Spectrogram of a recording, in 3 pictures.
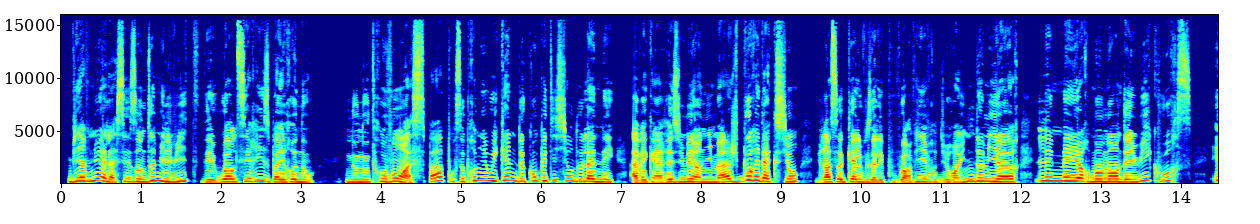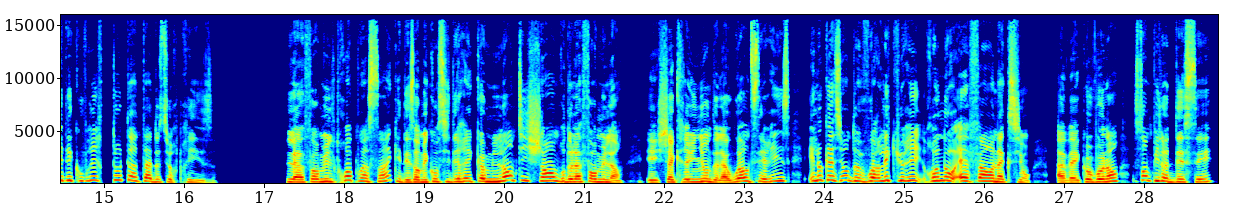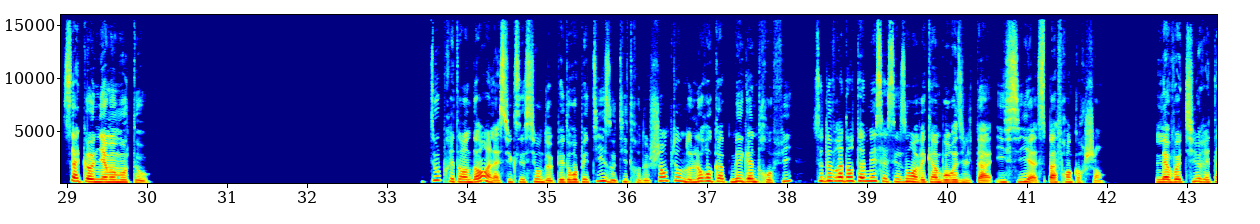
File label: French Narration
